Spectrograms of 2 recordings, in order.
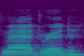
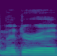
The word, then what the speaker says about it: Madrid: out the bridge and yes I am saying that correctly it's Madrid not Madrid I know it's spelled exactly the same they will bite your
